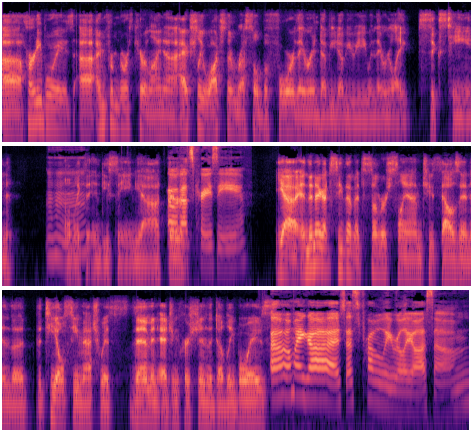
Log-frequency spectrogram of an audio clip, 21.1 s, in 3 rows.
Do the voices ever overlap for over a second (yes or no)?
no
